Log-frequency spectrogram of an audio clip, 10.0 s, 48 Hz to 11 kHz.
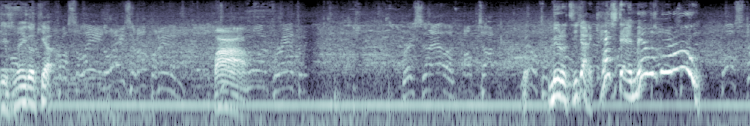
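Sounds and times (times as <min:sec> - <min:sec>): commentator talking: 0:00.0 - 0:04.1, 0:05.4 - 0:10.0.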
